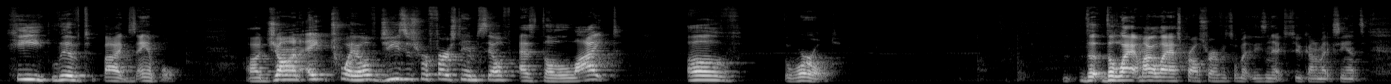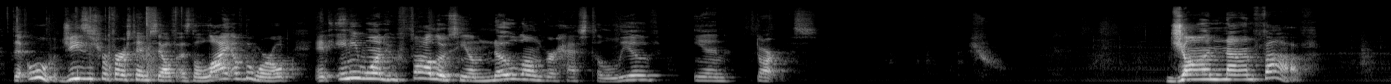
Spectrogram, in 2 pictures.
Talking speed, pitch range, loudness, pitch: 135 wpm, 170-225 Hz, -19 LUFS, 200 Hz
